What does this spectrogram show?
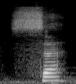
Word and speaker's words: seventy: And in the third and last syllable we have two sounds, t and e. Seventy, seventy, 70, 70.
